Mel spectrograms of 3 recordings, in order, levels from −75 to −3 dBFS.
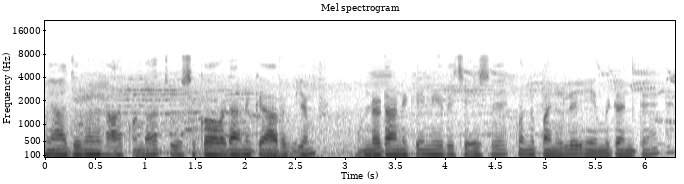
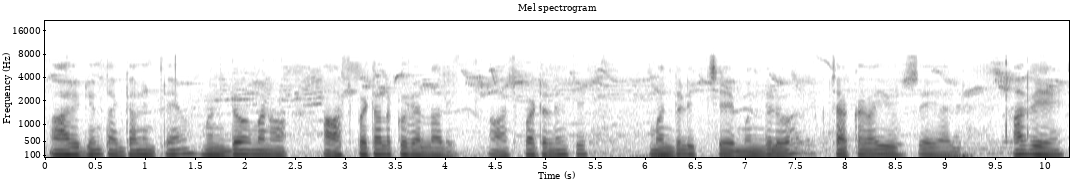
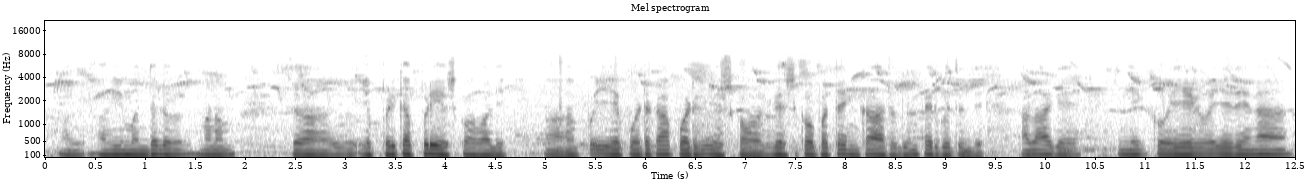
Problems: none marked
